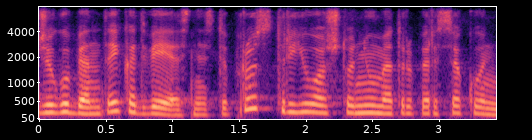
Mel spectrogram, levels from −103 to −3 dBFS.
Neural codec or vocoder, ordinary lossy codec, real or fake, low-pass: none; Opus, 32 kbps; real; 7.2 kHz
